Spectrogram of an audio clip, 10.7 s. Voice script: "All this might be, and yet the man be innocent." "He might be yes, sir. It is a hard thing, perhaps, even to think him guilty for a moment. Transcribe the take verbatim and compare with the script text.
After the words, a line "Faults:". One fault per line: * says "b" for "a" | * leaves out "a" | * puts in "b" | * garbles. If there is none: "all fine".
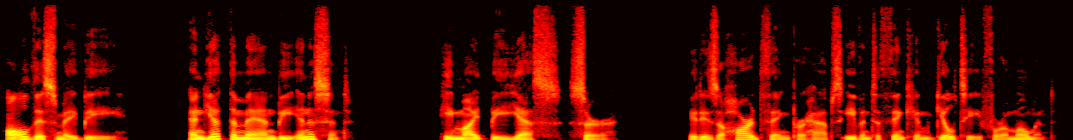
"All this may be, and yet the man be innocent." "He might be yes, sir. It is a hard thing, perhaps, even to think him guilty for a moment.
Faults:
* says "may" for "might"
